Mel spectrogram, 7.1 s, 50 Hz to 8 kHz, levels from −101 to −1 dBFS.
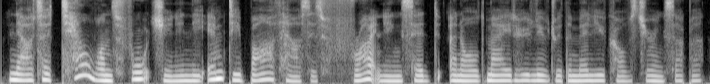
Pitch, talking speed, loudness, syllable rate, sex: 195 Hz, 185 wpm, -17 LUFS, 5.1 syllables/s, female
